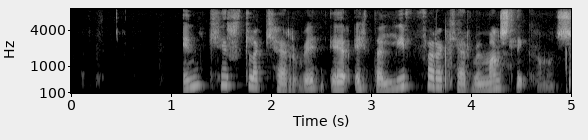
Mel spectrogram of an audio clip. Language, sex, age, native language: Icelandic, female, 60-69, Icelandic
